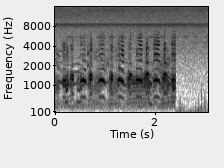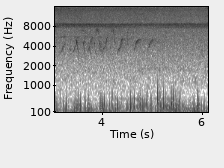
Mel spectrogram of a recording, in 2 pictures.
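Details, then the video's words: Canada goose calling: a fast run of about ten loud, nasal honks over two seconds, then an abrupt cut to low rumbling noise with faint high chirps. "Call of Canada Goose"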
